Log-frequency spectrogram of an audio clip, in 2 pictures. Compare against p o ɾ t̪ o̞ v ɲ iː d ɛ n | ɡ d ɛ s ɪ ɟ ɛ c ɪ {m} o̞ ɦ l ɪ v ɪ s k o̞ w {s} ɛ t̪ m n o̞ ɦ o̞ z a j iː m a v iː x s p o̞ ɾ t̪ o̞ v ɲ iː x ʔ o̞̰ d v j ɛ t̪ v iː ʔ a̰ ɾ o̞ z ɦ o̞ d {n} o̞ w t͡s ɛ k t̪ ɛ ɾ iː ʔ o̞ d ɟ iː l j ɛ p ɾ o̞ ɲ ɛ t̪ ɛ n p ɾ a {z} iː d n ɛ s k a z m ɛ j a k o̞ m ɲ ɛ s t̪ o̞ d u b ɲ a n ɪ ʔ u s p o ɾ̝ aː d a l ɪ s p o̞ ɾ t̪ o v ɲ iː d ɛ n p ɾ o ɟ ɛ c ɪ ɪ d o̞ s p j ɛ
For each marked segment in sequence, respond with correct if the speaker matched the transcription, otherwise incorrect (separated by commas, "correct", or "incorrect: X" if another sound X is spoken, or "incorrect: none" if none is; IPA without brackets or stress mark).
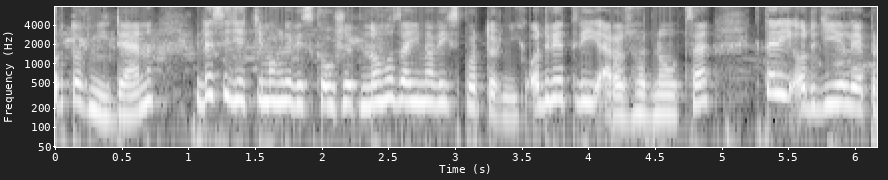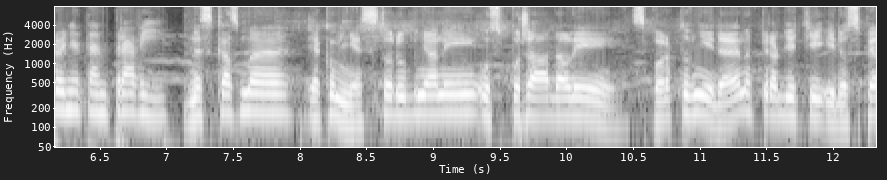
correct, incorrect: ʃ, correct, incorrect: v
